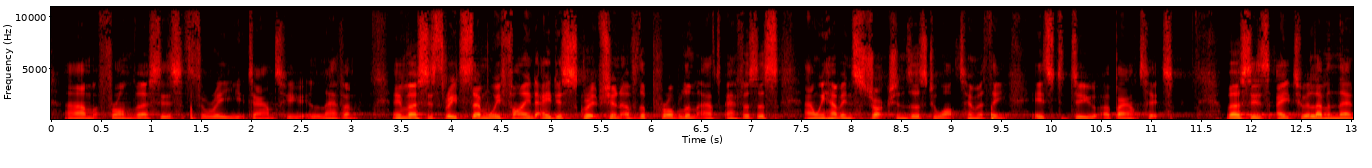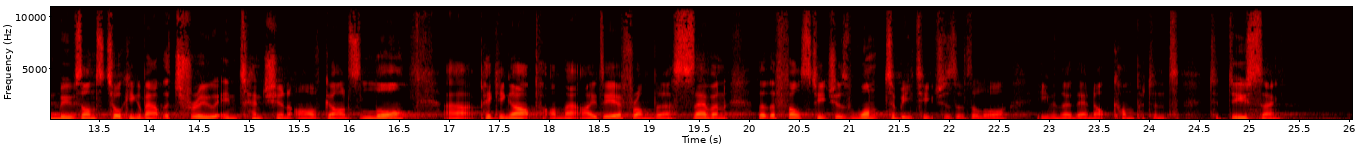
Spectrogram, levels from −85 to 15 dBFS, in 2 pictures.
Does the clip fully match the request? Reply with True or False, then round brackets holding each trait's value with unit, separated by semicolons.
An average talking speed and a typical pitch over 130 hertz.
False (180 wpm; 105 Hz)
